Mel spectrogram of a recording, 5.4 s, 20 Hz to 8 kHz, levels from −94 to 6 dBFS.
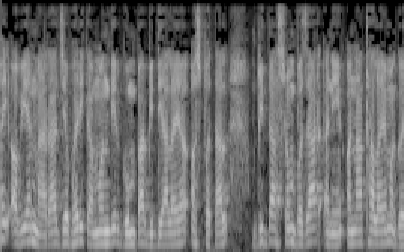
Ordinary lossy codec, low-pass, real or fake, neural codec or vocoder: none; 7.2 kHz; real; none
